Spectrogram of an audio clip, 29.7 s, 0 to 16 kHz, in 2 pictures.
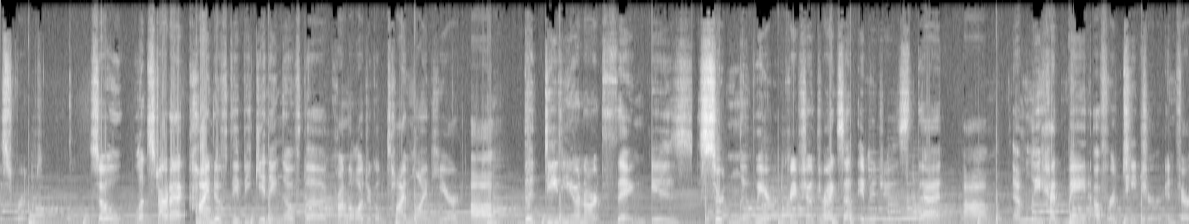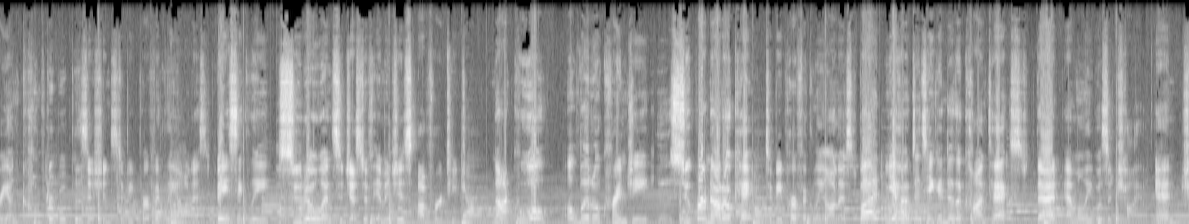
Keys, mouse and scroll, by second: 3.8 space, 5.3 space, 7.3 space, 8.1 space, 8.3 space, 10.8 space, 13.6 space, 13.8 ctrl+z, 18.9 [, 20.5 [.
